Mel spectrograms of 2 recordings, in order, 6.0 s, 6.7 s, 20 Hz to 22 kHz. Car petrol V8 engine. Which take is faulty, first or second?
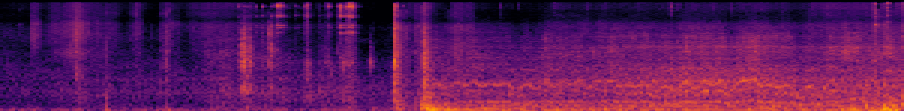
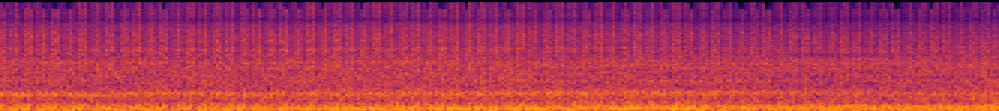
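second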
